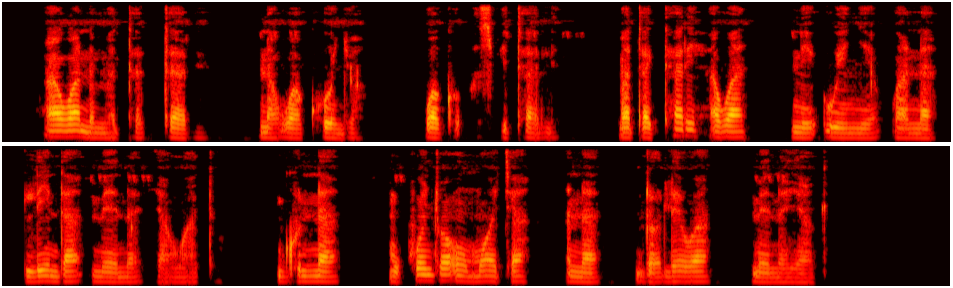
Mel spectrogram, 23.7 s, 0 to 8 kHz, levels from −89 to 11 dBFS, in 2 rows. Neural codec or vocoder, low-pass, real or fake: vocoder, 44.1 kHz, 128 mel bands every 256 samples, BigVGAN v2; 7.2 kHz; fake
